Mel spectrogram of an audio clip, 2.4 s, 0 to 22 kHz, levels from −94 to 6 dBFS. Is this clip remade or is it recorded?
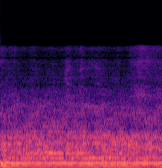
remade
